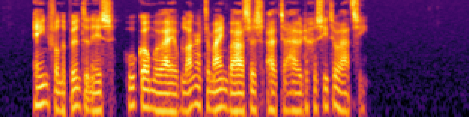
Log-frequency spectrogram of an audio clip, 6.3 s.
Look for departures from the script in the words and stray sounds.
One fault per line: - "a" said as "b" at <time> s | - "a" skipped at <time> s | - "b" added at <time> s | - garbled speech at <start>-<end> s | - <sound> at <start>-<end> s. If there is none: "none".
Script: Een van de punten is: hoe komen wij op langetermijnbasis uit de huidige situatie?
none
